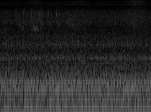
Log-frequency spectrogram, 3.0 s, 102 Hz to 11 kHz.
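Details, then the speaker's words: 2013 VW Jetta TDI diesel idling in park: steady knock about twice a second over a low rumble. Attributed to a worn timing belt tensioner and stretched belt, timing off; noise stops in drive as added load tensions the belt. "That put more pressure on the engine, and the tensioner stretch more, and it makes it stop."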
